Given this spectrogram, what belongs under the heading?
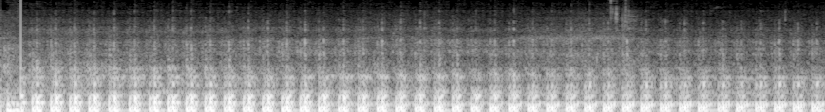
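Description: A motorcycle engine idles close by with a steady, fast, lumpy pulsing throb and no voices over it.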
